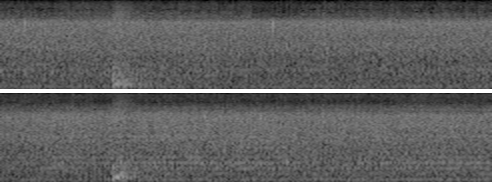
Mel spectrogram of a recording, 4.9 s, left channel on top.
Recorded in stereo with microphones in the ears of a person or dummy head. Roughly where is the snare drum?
Centre.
